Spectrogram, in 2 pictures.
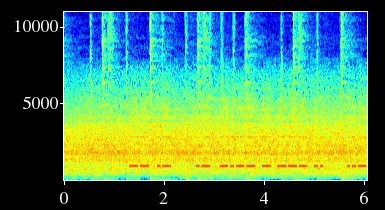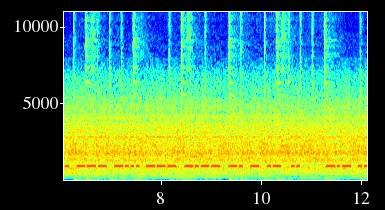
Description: Morse code (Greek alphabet), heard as a keyed tone, hand-sent with a paddle, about 22 wpm, 950 Hz, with radio static and room echo. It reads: ΜΑ ΑΥΤΟΙ ΦΟΒΟΥΝΤΑΙ …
